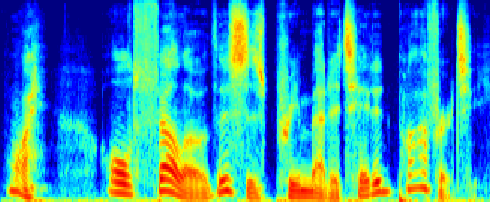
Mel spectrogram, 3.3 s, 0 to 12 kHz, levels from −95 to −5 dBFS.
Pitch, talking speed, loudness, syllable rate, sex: 135 Hz, 130 wpm, -20 LUFS, 5.2 syllables/s, male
